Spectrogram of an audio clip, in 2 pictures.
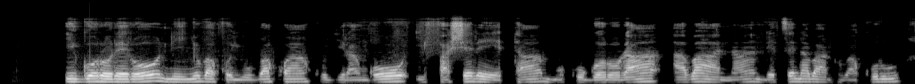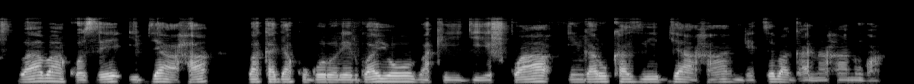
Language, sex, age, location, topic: Kinyarwanda, male, 18-24, Nyagatare, government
